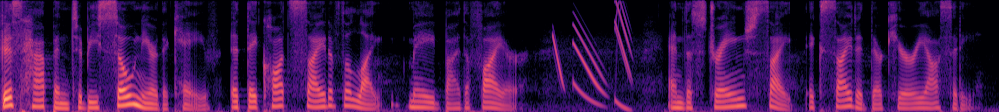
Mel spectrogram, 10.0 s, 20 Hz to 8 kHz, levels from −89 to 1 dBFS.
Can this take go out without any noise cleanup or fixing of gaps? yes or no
no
